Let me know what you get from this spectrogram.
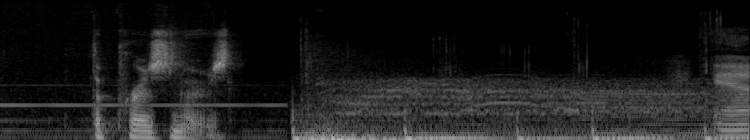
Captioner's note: people shouting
